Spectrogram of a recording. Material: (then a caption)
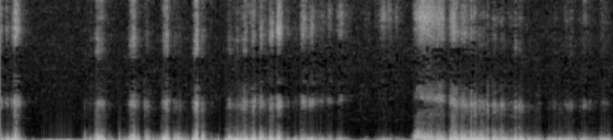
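Wood. Long nails scratch and tap the end-grain face, marked with rings, of a solid pale wooden cube. Dull, low knocks and rough scratching come in quick, uneven bursts, ease into a quieter patch, then return as denser, continuous scraping.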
